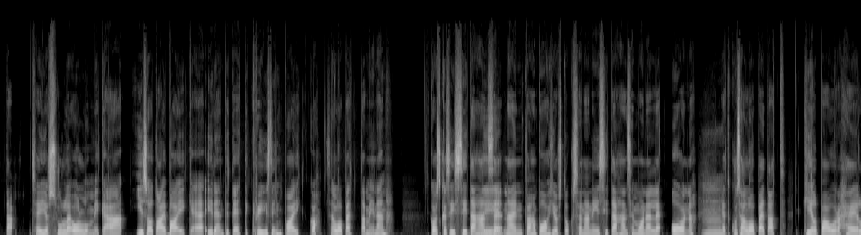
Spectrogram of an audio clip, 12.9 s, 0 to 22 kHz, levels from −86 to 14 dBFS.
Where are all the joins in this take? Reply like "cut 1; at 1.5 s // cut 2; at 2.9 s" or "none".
cut 1; at 4.8 s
